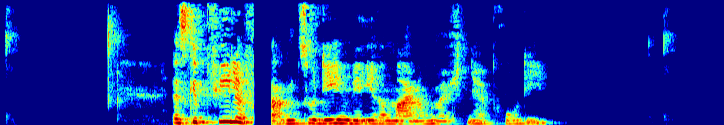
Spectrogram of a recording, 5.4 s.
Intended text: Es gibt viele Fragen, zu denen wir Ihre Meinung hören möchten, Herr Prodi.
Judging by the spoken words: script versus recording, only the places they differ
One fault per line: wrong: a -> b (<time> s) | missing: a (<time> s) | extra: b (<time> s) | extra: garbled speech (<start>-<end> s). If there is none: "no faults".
missing: hören (3.3 s)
